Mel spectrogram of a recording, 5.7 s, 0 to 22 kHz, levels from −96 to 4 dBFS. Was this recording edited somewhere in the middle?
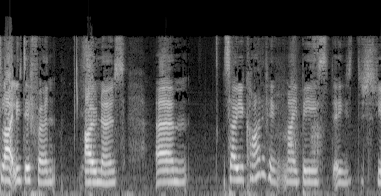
no; 0 cuts

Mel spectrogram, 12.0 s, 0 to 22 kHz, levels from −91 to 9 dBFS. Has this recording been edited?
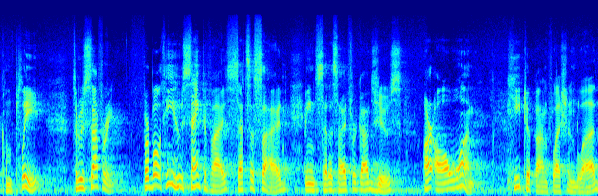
yes; 2 cuts; at 6.1 s, 10.1 s

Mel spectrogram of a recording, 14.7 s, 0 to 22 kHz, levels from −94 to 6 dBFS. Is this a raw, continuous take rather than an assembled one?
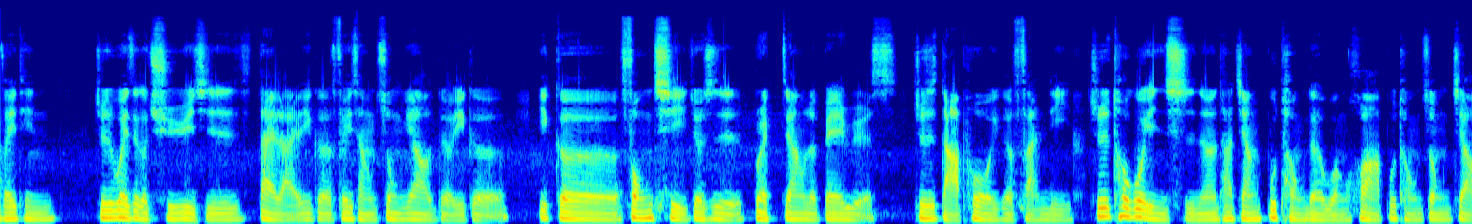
no; 1 cut; at 10.7 s

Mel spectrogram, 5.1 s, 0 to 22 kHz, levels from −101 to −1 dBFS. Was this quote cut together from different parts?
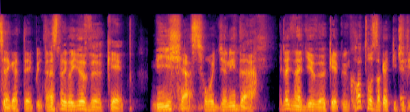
no; 0 cuts

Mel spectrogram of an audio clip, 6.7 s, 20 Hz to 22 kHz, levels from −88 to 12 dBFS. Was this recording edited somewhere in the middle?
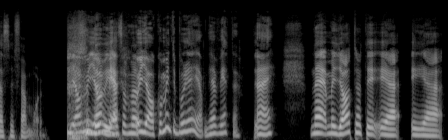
yes; 2 cuts; at 1.0 s, 3.8 s

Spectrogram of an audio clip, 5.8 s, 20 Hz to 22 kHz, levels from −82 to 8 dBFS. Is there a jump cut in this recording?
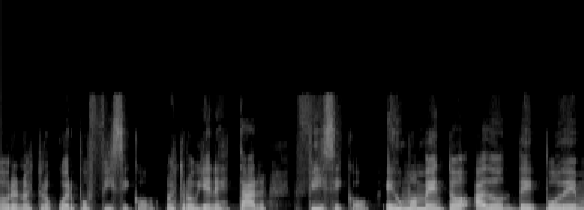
yes; 1 cut; at 3.8 s

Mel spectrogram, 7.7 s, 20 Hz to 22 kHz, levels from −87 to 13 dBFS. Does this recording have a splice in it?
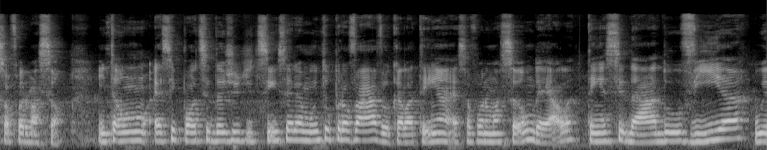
yes; 1 cut; at 1.5 s

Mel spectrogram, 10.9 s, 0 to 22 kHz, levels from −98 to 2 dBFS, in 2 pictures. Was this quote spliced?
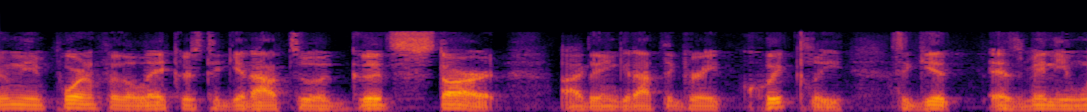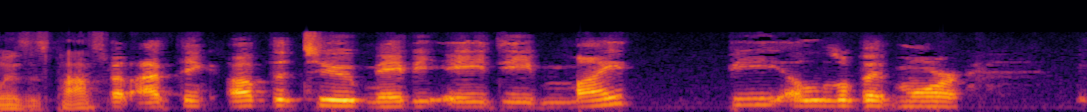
yes; 2 cuts; at 2.9 s, 6.0 s

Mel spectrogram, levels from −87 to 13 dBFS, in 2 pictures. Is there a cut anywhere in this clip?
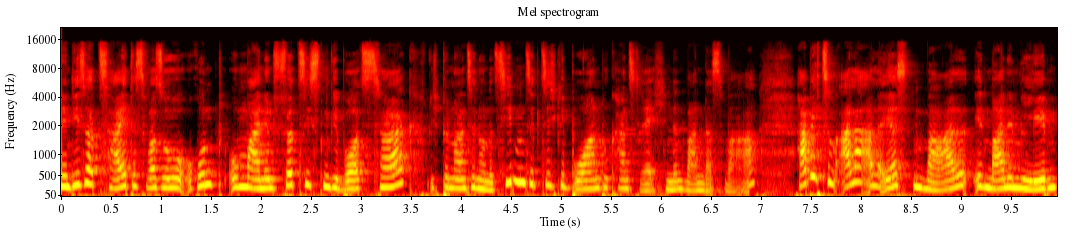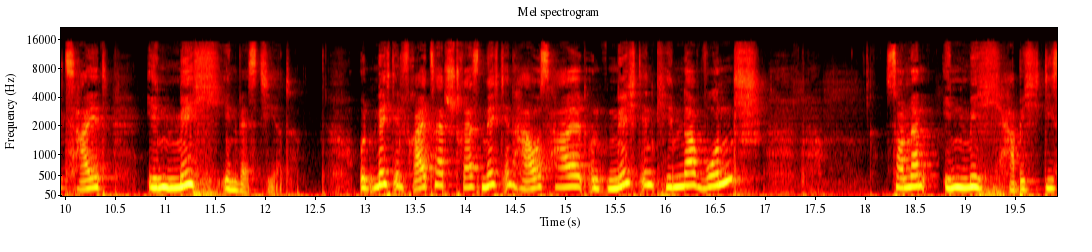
yes; 1 cut; at 18.7 s

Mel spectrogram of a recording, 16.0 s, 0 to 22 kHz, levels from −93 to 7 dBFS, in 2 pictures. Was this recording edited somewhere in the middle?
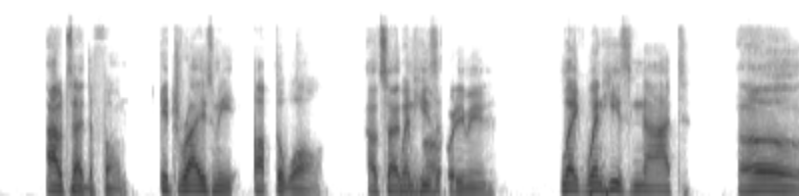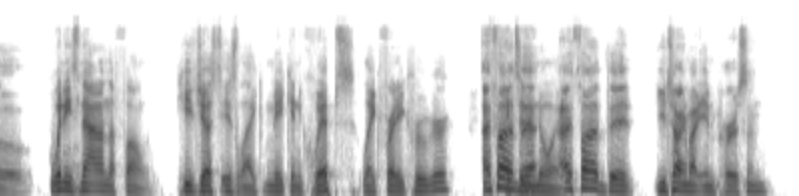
no; 0 cuts

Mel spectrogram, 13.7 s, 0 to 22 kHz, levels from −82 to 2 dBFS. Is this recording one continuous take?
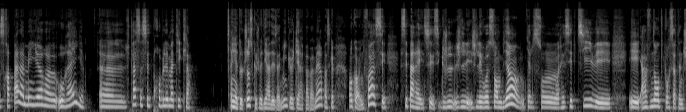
yes; 0 cuts

